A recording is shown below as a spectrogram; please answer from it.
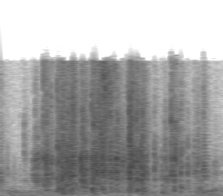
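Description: Blind-box figure's green plastic wrapper crinkling and crackling as it is handled and the figure is pulled out.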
